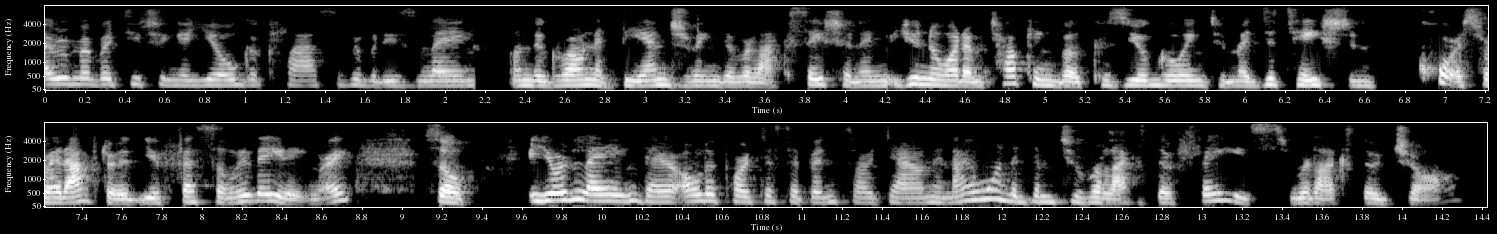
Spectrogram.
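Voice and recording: A woman talks fast at a fairly low pitch, her voice showing ordinary pitch variation and a slightly husky edge.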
